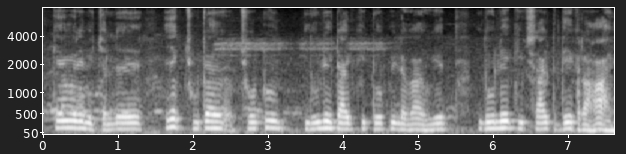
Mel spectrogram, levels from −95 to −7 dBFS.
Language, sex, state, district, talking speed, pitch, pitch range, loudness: Hindi, male, Chhattisgarh, Bilaspur, 155 wpm, 150 Hz, 140-160 Hz, -16 LUFS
